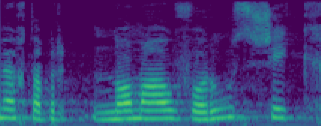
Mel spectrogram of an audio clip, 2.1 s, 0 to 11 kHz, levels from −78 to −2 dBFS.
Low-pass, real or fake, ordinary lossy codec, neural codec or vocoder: none; real; none; none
